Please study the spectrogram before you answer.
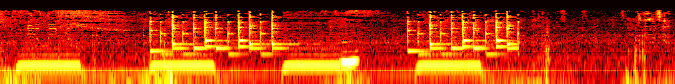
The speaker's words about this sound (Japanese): あれ大輝の携帯かな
